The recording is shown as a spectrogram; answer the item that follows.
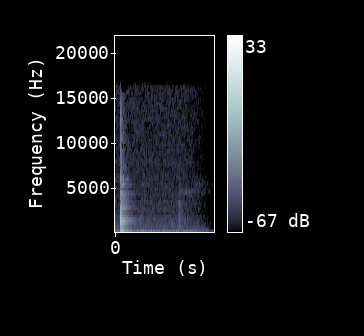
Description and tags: oeuf.pose.metal 01
crack, eggs, organic, crackle, biologic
